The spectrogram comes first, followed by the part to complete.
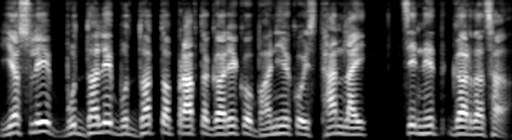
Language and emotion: Nepali, neutral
